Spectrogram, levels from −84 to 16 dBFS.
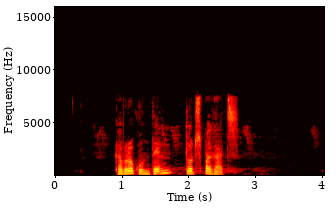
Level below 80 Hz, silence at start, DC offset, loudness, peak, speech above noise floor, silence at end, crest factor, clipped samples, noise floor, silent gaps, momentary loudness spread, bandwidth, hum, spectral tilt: -64 dBFS; 0.9 s; under 0.1%; -22 LUFS; -6 dBFS; 62 dB; 1.35 s; 18 dB; under 0.1%; -83 dBFS; none; 9 LU; 8 kHz; none; -5.5 dB/octave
